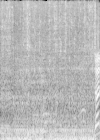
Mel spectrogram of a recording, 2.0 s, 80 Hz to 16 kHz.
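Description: Motorcycle engines idling at a standstill, the nearest being the camera bike, a Yamaha XJ6 with an inline-four. They give a steady, loud engine note with no revving.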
